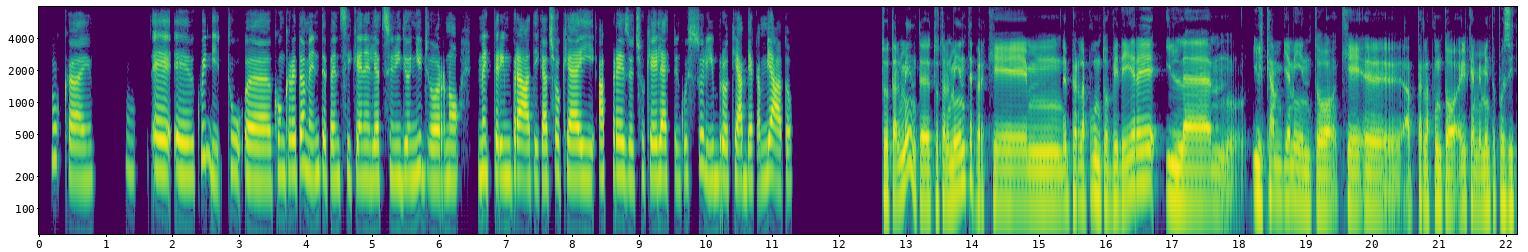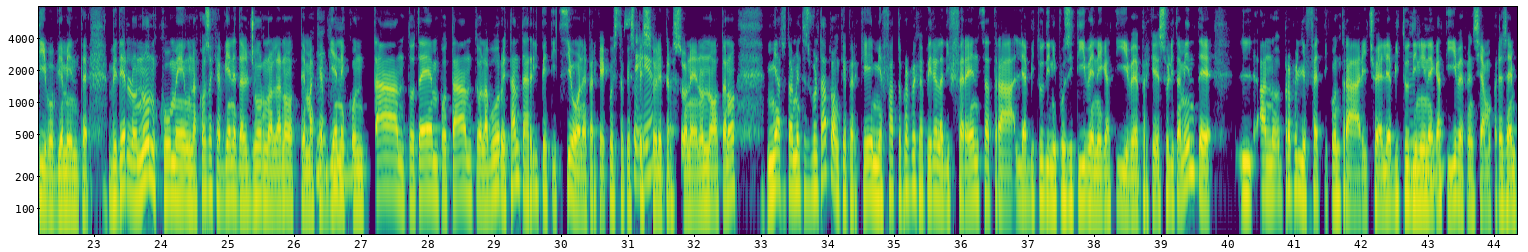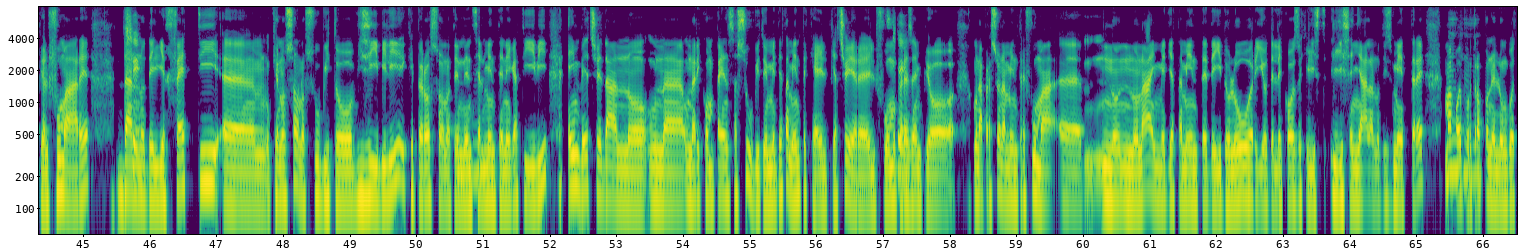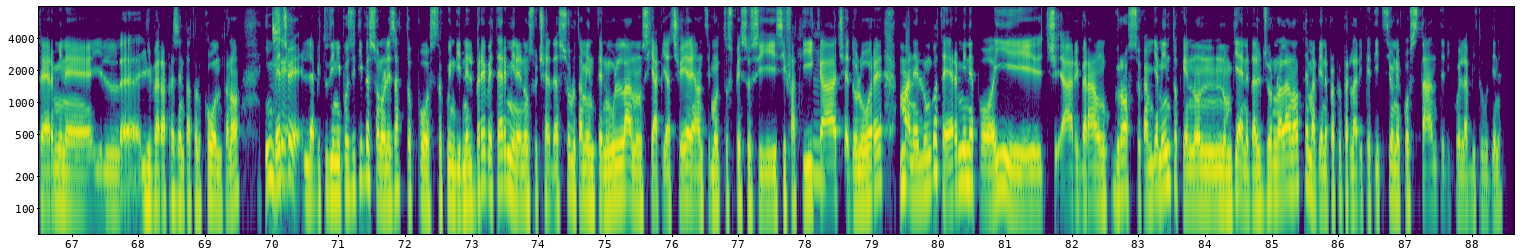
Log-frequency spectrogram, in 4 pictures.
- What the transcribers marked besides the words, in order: unintelligible speech; stressed: "tanto"; "proprio" said as "propio"; "proprio" said as "propio"
- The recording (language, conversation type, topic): Italian, podcast, Qual è un libro che ti ha aperto gli occhi?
